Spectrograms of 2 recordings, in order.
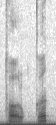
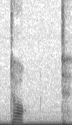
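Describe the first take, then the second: First: The ending adds an extra syllable after k. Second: The ending is a plain t sound. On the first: The speaker calls it wrong. "bacanya bukan talket" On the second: The speaker calls it right. "Dibaca akhiran t"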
